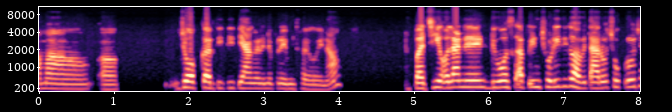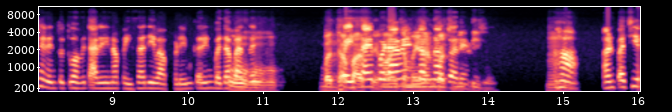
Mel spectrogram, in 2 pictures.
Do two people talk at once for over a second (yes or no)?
yes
